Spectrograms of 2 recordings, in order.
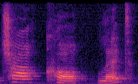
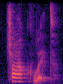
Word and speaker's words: chocolate: of people get wrong we don't say cha ko let we say chocolate and remember don't say chocolate it's chocolate i'd like some chocolate and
